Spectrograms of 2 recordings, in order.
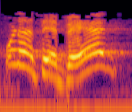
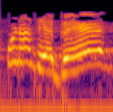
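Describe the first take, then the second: First: Higher, self-satisfied priest voice; a smug priest brushing off the warning; priests mocked. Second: Higher and louder, smug leader; a mocking jab at the leaders; leaders mocked. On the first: Preacher mimics priests dismissing judgment, smug. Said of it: "the priests said". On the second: Preacher mimics leaders brushing off prophet, mocking smug. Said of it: "The leaders said".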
